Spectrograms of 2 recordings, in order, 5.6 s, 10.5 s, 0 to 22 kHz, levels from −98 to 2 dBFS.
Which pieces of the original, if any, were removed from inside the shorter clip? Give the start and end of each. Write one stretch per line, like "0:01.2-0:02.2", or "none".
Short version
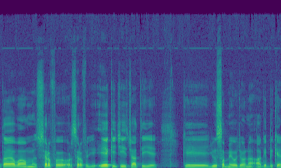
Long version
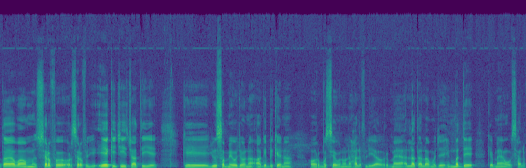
none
